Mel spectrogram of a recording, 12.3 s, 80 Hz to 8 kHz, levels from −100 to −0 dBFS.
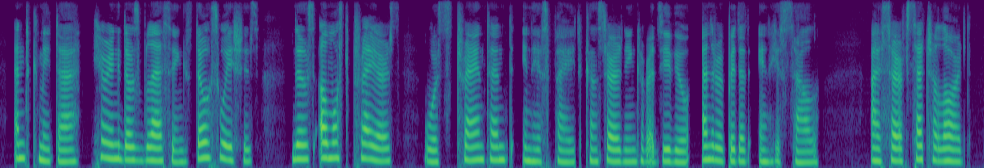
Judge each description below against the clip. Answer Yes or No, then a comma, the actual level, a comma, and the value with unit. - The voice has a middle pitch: No, high, 215 Hz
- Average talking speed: No, slow, 130 wpm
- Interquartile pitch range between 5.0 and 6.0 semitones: No, average, 2.7 semitones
